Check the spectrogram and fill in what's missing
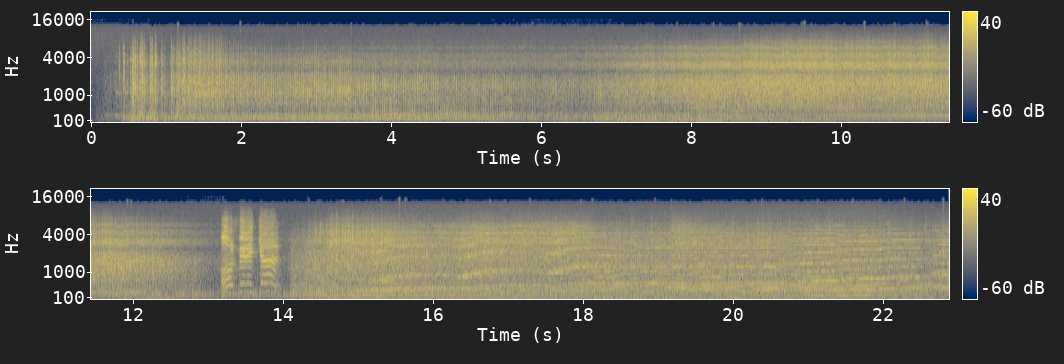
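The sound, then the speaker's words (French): In an extract from the film L'Esprit de Saint-Louis (The Spirit of St. Louis), the engine of Lindbergh's propeller plane catches and roars up, then holds a loud, steady droning hum with a brief sputter midway; a voice speaks faintly beneath the engine noise. “Essence ouverte, contact coupé.”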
